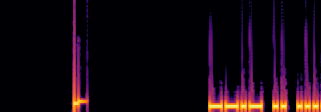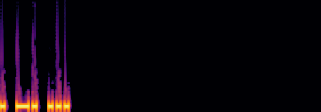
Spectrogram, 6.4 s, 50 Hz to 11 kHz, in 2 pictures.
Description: Morse code, heard as a keyed tone, about 30 wpm, 700 Hz. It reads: QIHNS
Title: Code Groups - 5 Letters - 30wpm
